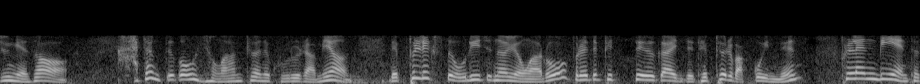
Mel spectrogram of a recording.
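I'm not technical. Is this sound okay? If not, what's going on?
No, not quite. In four short pauses, at 0.78 to 1.18 s, 3.68 to 3.82 s, 6.2 to 6.36 s and 8.06 to 8.42 s, the real room background drops out and gets replaced by a smoother, quieter hiss. That's comfort noise in place of the background, likely from the call system going quiet when nobody's talking and the receiving end filling each gap with made-up noise so it doesn't sound dead.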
